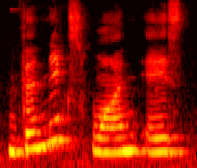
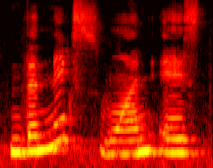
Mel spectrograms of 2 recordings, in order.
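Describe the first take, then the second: Both takes have the same delivery.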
